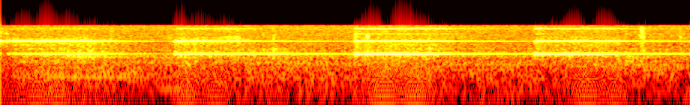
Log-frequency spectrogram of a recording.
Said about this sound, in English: Okay, we're getting some strange sound again. Yes, sounds like the dinner bell. yeah, somebody needs to seriously mute this phone here in the background.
